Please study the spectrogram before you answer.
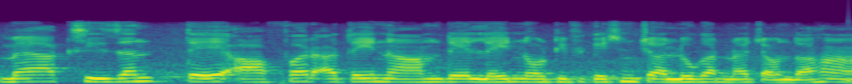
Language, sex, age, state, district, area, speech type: Punjabi, male, 18-30, Punjab, Gurdaspur, urban, read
